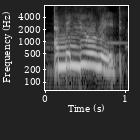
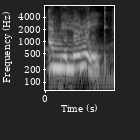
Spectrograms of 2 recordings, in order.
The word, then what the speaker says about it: ameliorate: जी हाँ, थोड़ी सी जो इसकी प्रोनाउंसिएशन थोड़ी सी अनोखी है, एम्यूलियोरेट। ठीक है, एम्यूलियोरेट, इसके स्पेलिंग होंगे AMELIORATE, एम्यूलियोरेट।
